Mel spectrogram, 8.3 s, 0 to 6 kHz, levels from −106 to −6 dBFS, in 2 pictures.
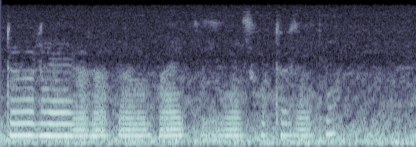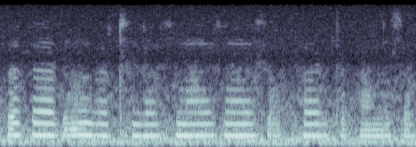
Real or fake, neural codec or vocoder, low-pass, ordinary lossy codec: real; none; 5.4 kHz; none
